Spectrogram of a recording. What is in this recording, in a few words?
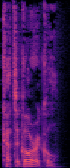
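"categorical", British English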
